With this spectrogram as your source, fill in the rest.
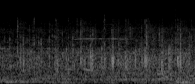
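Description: Audience applause at a community celebration, dense, steady clapping from a crowd continuing throughout at an even level.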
